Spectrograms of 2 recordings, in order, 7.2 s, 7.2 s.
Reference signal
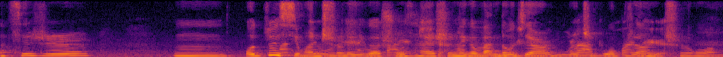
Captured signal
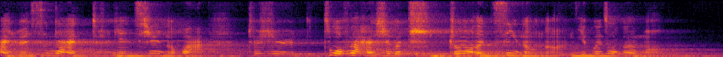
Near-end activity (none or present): present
